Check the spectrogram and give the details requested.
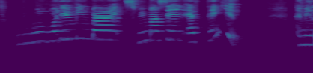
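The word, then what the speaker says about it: すみません: Sumimasen. Sumimasen. Some people also say it as suimasen. There is just a change in pronunciation, but while writing, you have to write it this way only.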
